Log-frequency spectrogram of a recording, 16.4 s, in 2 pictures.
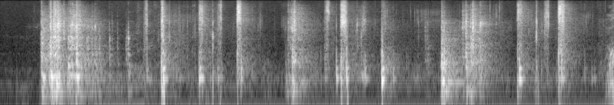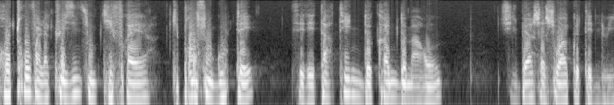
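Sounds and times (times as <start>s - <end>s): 
apartment door opening: 0.5s - 2.8s, 3.8s - 7.7s
speech: 8.3s - 14.2s, 14.8s - 16.3s.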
